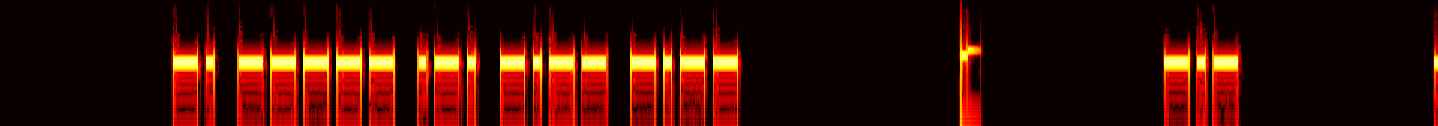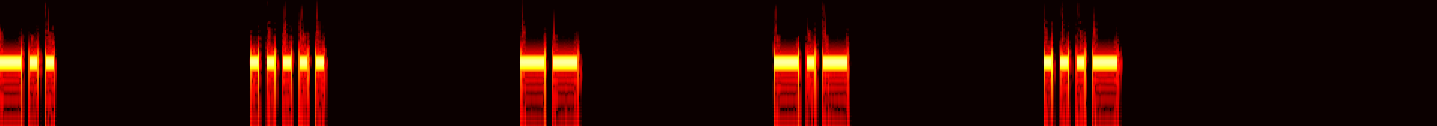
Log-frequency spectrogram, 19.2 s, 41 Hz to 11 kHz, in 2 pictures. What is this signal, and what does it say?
Morse code, heard as a keyed tone, about 22 wpm, spaced as for 9 wpm, 700 Hz. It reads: N0RYY KD5MKV
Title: USA Call Signs - 8x Character Spacing - 22wpm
